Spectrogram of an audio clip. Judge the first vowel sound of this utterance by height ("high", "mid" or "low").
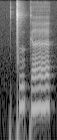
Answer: high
